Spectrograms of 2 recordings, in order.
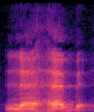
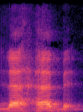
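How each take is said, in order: The two takes are said the same way.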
